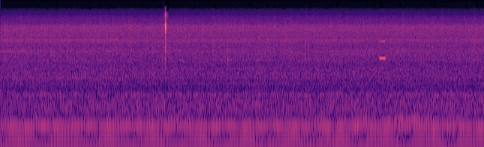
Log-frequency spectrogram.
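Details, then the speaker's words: Third callback on an outdoor HVAC unit, shot in snow, after heat-strip power and a stuck contactor were fixed: loud constant low droning hum with a coarse, gritty edge and no letup; runs rough, suspected internal mechanical failure. "oh I got to say that sounds rough like like something um ain't work like there a mechanical failure or something"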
